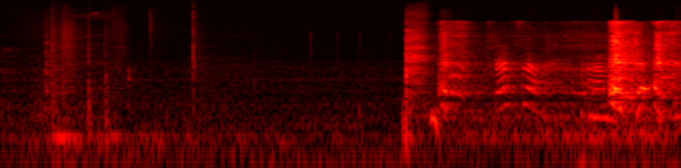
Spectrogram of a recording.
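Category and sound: human body sound, coughing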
